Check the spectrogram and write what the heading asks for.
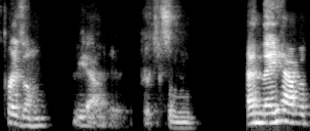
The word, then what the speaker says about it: PRSM: Yeah, apparently it's pronounced Prism.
